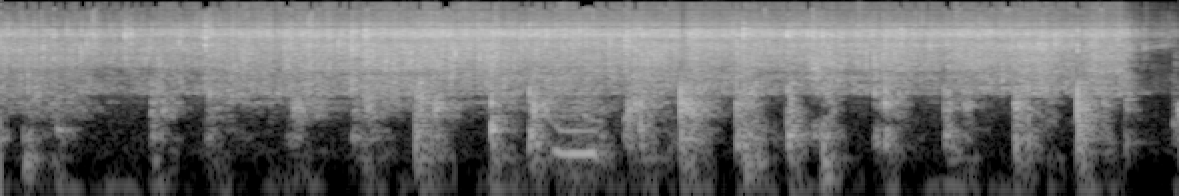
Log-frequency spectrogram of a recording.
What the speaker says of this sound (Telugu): ఇలా మ్యాష్ చేసుకుంటూ వీటిని ఫ్రై చేసుకోవాలి.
